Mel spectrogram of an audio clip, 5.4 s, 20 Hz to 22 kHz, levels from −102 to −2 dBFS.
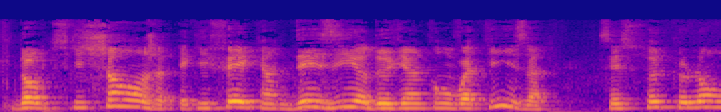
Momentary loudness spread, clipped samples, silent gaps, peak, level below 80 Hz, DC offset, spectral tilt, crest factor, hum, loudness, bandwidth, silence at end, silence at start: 13 LU; under 0.1%; none; -10 dBFS; -70 dBFS; under 0.1%; -6 dB/octave; 20 dB; none; -30 LUFS; 11 kHz; 0 s; 0.1 s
